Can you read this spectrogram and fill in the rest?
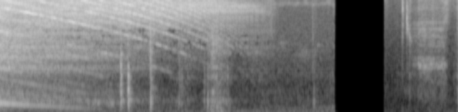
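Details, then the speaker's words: Mixer grinder motor after new brushes were fitted: a clean high whine glides smoothly down as it coasts to a stop, with no growl or rattle. Before the repair a loud growl came from a worn bush; that noise is now gone. "മോട്ടോറിന്റെ sound correct ആയിട്ടുണ്ട് ആദ്യം ഇത് അഴിക്കുന്നതിനു മുമ്പ് നമ്മൾ ഓടിച്ചു നോക്കിയപ്പോൾ ഭയങ്കര ഭയങ്കര സൗണ്ട് ആണ് വന്നിരുന്നത് കൊർ എന്നൊരു സൗണ്ട് വന്നിരുന്നു ഇപ്പൊ ആ സൗണ്ട് എല്ലാം പോയി"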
